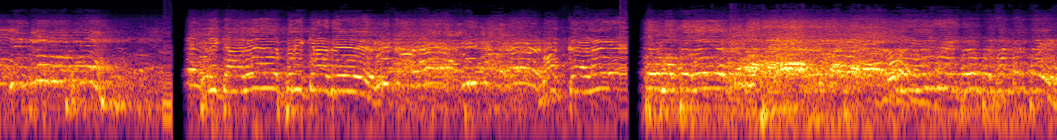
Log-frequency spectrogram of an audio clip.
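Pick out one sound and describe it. A large crowd of men and women chants slogans loudly outdoors.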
